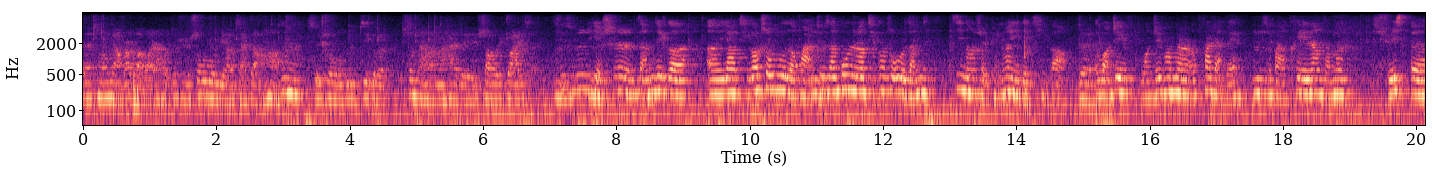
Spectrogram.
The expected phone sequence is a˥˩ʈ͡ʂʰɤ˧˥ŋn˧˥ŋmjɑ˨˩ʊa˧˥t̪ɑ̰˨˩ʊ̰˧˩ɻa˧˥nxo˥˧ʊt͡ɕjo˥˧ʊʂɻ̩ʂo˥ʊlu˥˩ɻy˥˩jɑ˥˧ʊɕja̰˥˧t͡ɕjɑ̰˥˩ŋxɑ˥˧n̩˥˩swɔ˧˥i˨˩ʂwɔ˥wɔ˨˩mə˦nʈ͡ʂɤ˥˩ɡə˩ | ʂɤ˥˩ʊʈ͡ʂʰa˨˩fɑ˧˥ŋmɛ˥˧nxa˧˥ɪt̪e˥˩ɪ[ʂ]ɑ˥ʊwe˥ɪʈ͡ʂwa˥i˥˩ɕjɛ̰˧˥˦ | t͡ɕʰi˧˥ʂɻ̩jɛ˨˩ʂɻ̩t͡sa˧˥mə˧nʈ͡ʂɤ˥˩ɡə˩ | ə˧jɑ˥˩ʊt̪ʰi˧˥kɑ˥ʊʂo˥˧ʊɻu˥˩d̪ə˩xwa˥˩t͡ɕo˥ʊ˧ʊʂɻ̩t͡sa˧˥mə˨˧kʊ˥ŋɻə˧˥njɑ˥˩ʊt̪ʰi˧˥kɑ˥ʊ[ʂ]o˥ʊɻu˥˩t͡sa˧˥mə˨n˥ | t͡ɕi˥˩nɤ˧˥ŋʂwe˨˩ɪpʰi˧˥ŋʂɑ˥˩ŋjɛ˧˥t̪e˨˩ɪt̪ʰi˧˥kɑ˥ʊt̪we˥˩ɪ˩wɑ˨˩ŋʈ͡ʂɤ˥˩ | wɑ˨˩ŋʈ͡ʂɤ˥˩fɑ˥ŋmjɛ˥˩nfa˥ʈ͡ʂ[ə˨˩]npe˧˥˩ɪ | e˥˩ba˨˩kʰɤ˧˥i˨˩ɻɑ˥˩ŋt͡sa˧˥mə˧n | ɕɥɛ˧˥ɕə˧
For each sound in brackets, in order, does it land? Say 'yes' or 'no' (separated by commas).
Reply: yes, yes, no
